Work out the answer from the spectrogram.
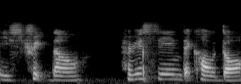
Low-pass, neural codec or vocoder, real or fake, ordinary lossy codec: none; none; real; none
